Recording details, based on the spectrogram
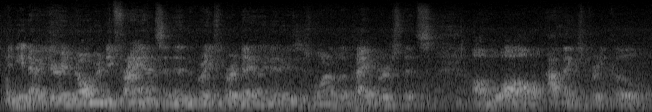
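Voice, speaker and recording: A man's voice: fairly low pitch, flat delivery, brisk. Folksy older man, echoey hall. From North Carolina. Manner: chatty, folksy, chuckling asides. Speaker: club guest speaker. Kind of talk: casual slide talk. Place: meeting hall. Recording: echoey room from far off, noisy.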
